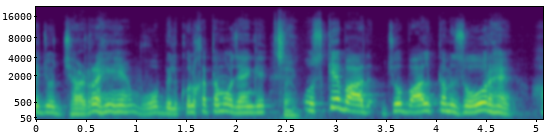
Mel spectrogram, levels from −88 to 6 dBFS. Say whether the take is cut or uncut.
uncut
